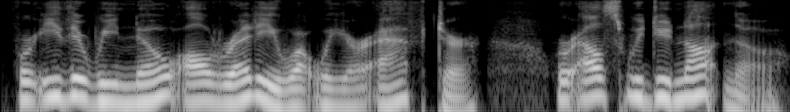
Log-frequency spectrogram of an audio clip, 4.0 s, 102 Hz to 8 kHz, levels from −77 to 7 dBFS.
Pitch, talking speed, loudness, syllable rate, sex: 150 Hz, 230 wpm, -15 LUFS, 6.1 syllables/s, male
